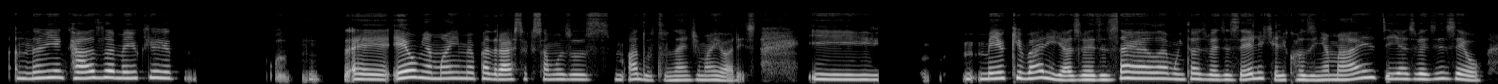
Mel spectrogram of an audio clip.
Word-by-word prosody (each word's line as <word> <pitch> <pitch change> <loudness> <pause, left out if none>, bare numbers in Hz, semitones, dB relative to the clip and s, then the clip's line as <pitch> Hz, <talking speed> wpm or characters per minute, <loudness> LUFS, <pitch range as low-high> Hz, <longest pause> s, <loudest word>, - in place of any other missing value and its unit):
Na 280 +1 0
minha 315 0 +2
casa, 300 +2 +3
meio 295 0 0
que 305 -1 0
hum - - -5
o 290 +1 -20
hum 285 - -16 1.6
é 235 -2 +2
eu 310 +5 +6
minha 295 -2 +1
mãe 275 +1 -1
e - - -2
meu 275 -1 -2
padrasto, 235 -2 0
que 275 - -19
somos 235 -1 -4
os 225 -1 -5 0.2
adultos, 215 -5 -4
né, 200 +1 -1
de 210 +1 -6
maiores. 205 -2 -4 0.5
E 225 -2 0 1.0
meio 265 +3 +2
que 290 0 +1
varia, 275 -7 +2
às 200 0 -1
vezes 215 0 +1
ela, 275 -2 +3
muitas 245 0 -1
vezes 220 -1 -1
ele, 250 +5 +2
que 235 - -7
ele 205 - +1
cozinha 210 -1 -1
mais 260 +9 +1
e 255 - 0
às 250 -1 -2
vezes 250 +2 -1
eu. 200 -5 0
245 Hz, 160 wpm, -19 LUFS, 220-280 Hz, 1.6 s, eu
